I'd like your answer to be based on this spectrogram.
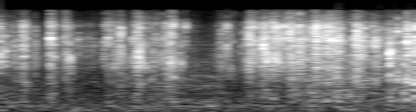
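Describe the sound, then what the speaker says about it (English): A glassine bag crinkles and rustles in close handling for a journal craft, with crisp bursts of crackling that dip briefly and then build into steady crinkling. "That's another half of the glassine bag, and I cut it from the top"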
